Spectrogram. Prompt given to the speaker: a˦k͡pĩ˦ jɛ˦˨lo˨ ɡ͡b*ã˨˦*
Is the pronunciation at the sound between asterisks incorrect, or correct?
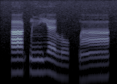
correct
